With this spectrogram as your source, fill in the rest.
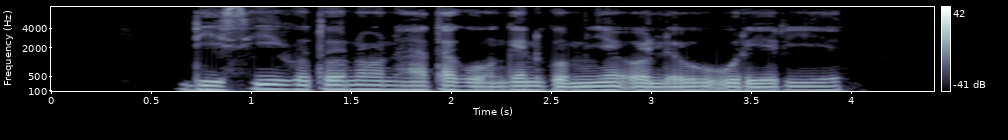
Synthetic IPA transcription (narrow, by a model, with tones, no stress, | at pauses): di˨si˦ko˦t̪o˦no˦na˨˦t̪a˦ko˨ŋɡɛ˦nko˨mɲe˦ʔo˨lḛ˨wṵ˦ʔṵ˨ɾe˨ɾije˦t̪̚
